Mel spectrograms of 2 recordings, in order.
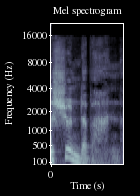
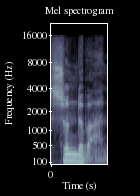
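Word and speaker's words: Sundarbans: view to promote the very same ie the shunda ban as is pronounced although you might want to call it Sun Durban as spelled this is a very large mangrove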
